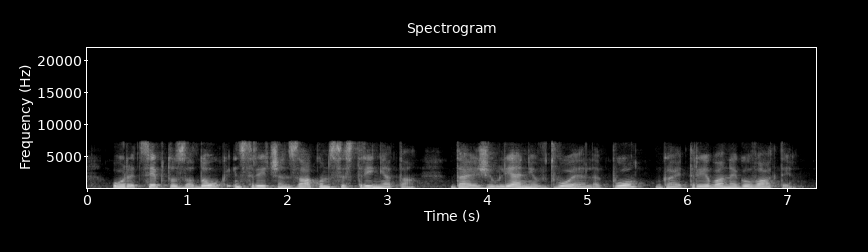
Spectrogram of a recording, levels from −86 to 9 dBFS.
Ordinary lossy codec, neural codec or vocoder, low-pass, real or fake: none; codec, 16 kHz, 4.8 kbps, FACodec; 7.2 kHz; fake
